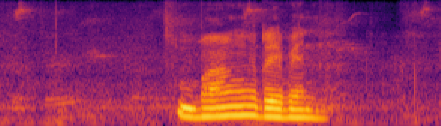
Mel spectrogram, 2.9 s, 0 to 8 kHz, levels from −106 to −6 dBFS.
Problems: none marked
